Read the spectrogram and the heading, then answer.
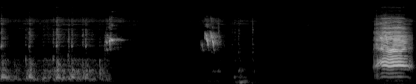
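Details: Hill myna voice variations used as a master recording for training young, stalled or lazy mynas: a rapid run of buzzy pulses ending in a sharp chirp, a short high note, then a loud harsh rasping squawk.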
